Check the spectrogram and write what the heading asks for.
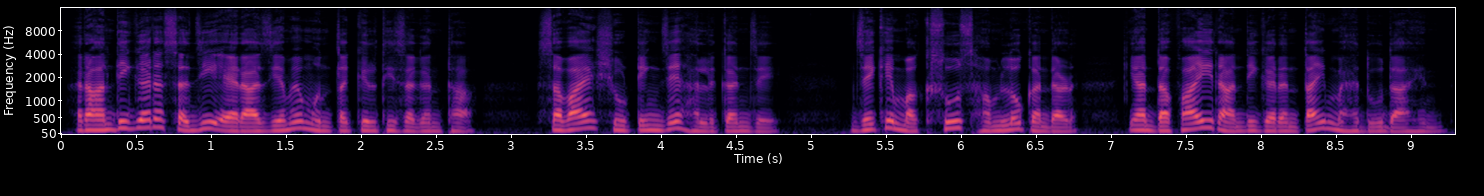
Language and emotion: Sindhi, neutral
